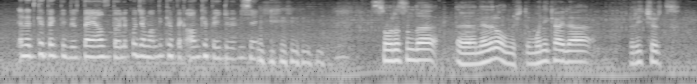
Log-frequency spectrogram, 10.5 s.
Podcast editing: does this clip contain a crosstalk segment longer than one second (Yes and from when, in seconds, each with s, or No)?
No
